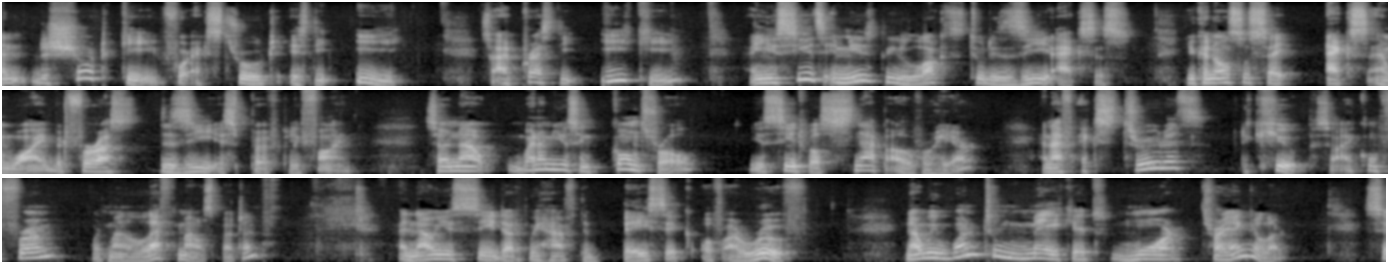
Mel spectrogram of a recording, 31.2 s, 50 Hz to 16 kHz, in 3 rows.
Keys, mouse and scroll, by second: 4.5 e.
